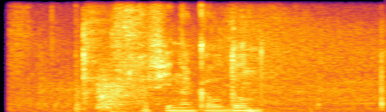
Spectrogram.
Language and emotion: Russian, neutral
